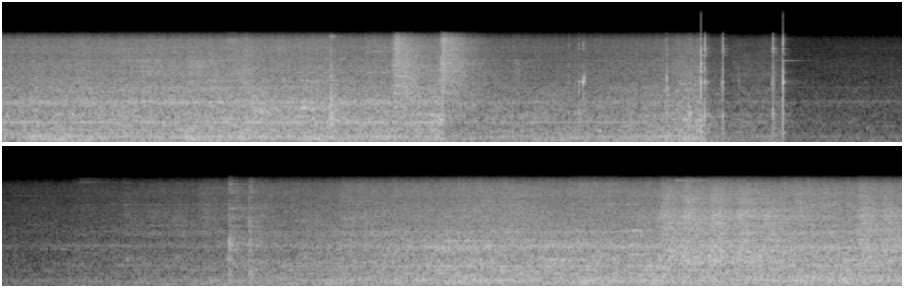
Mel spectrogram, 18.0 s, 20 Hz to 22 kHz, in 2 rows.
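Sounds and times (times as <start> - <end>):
workshop machinery hum: 0.0 - 18.0
metal clicks and knocks: 5.6 - 5.9, 6.6 - 8.0.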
